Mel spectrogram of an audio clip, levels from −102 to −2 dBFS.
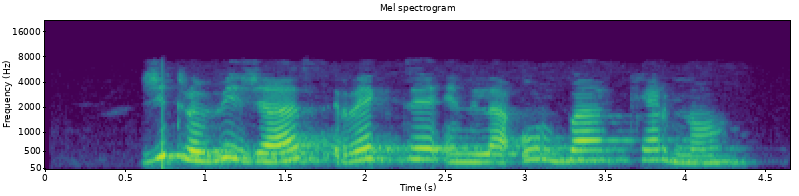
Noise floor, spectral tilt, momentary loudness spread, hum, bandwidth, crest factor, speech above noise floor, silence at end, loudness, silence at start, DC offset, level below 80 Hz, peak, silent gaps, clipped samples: -74 dBFS; -7.5 dB/octave; 10 LU; none; 7.4 kHz; 18 dB; 51 dB; 0.3 s; -23 LUFS; 0.6 s; under 0.1%; -58 dBFS; -6 dBFS; none; under 0.1%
